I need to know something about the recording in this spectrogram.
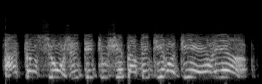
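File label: French damaged aa mood med; War Thunder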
